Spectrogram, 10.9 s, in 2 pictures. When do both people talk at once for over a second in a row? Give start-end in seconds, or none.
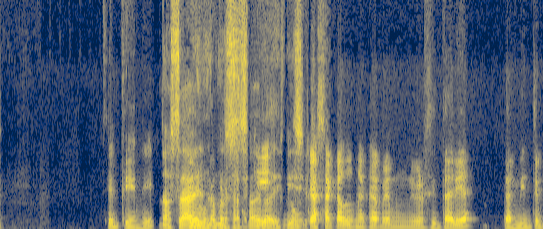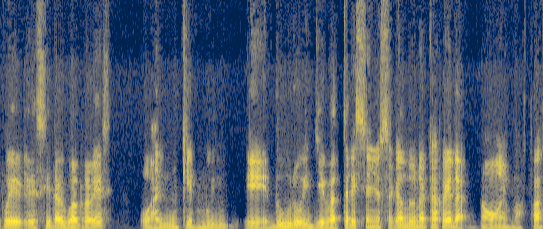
1.6-3.1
